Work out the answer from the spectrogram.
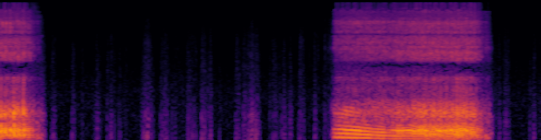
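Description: A single loud, buzzing snore after a few seconds of quiet, with the end of another at the start.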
